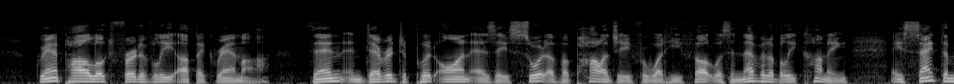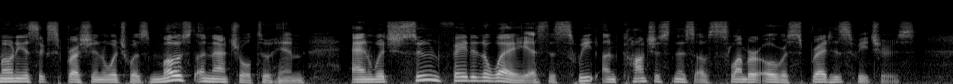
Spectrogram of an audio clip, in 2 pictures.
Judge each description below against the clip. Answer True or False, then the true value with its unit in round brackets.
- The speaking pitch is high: False (115 Hz)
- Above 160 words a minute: False (145 wpm)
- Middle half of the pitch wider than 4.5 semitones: True (5.2 semitones)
